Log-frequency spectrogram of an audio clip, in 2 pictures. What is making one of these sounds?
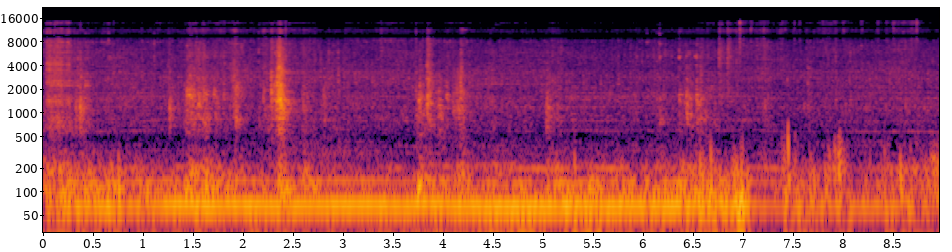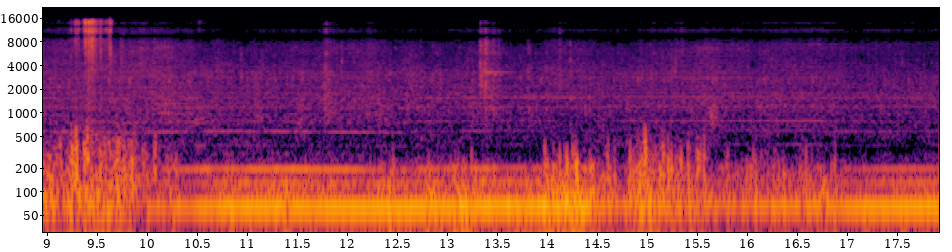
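Rocks and dirt scrape and clatter under an excavator bucket.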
